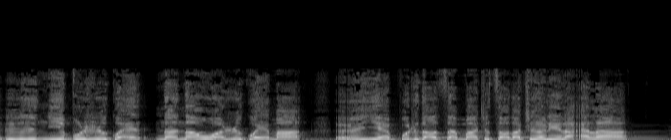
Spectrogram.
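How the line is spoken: Girl wailing loudly. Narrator (Chinese): 那女孩嚎啕大哭

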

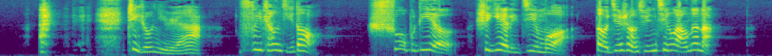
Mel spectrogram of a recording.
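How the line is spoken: Joking. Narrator (Chinese): 小美开玩笑的说

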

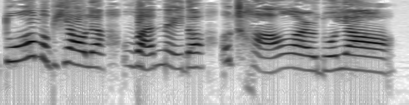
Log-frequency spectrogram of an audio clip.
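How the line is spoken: Loud admiring. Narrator (Chinese): 小兔子大声的赞叹

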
